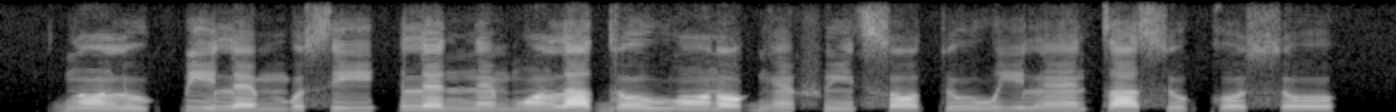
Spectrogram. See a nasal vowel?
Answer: yes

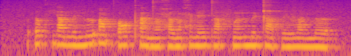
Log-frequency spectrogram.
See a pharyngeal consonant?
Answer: yes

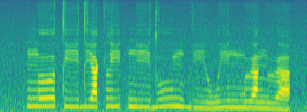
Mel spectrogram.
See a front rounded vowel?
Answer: no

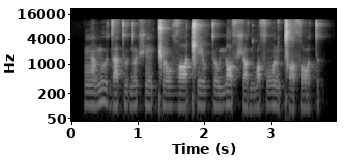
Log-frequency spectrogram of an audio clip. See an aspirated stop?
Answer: no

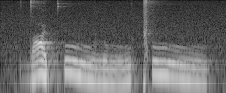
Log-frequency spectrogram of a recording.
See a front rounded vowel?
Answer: yes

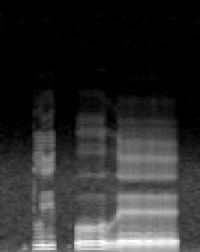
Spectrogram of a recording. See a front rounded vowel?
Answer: no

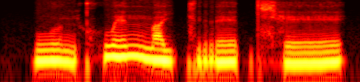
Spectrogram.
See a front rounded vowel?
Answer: no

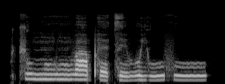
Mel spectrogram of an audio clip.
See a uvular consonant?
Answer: no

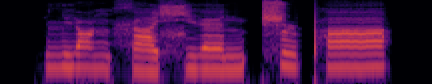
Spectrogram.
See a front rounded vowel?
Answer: no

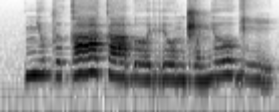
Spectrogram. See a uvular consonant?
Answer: no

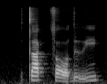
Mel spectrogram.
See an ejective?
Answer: no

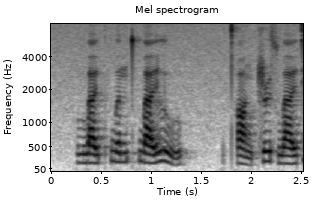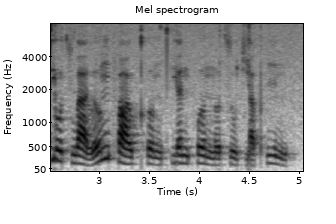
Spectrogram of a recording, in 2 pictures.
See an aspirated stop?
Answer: yes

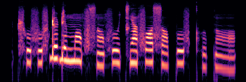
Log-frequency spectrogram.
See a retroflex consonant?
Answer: yes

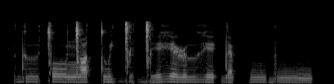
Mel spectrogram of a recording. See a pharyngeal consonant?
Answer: no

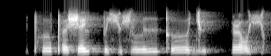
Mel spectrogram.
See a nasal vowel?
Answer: no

